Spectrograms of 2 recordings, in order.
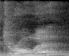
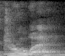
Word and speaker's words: drawer: Well, it should be 2 syllables. If anybody else says drawer instead of draw, please As in, let me know. If you pull open a drawer and it's full of socks. Yeah. Drawer. That's what. Yeah. It should be 2 syllables because the way it's written.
